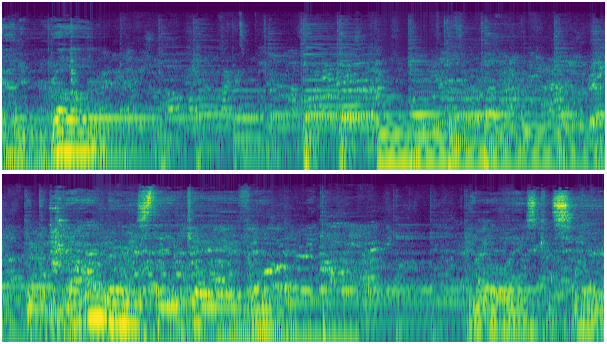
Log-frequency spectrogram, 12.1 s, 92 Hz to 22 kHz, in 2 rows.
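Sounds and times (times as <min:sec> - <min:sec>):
man singing: 0:00.0 - 0:02.7, 0:04.5 - 0:12.0
acoustic guitar strumming chords: 0:00.0 - 0:12.0.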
